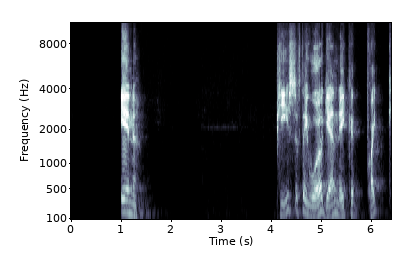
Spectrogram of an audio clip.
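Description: A middle-aged man speaks with animation into a close microphone over an online call.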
